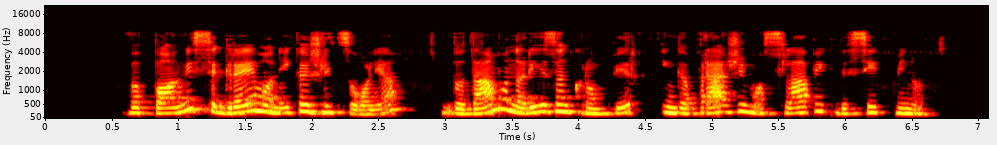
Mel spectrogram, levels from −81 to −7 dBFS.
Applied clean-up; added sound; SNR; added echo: neural mask model Resemble Enhance denoiser.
